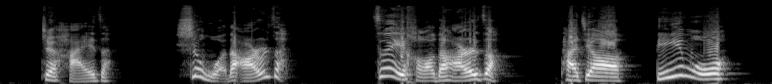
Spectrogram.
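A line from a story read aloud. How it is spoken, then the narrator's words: Loud. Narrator (Chinese): 爸爸大声的继续说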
